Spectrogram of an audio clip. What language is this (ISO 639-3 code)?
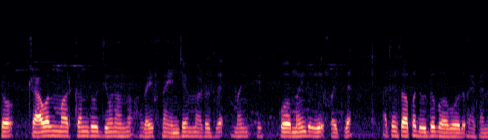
kan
